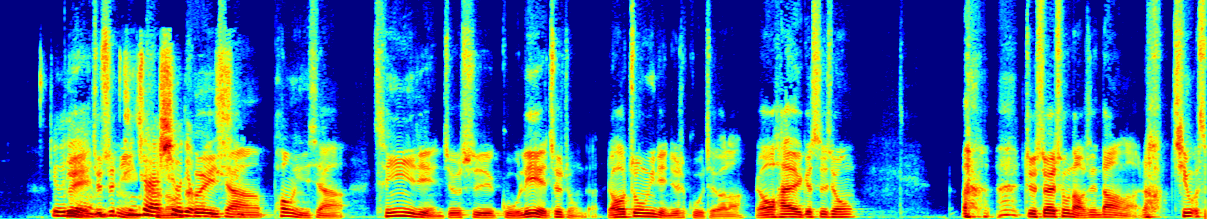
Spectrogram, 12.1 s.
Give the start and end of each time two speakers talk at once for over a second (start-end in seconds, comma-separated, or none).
0.6-2.6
